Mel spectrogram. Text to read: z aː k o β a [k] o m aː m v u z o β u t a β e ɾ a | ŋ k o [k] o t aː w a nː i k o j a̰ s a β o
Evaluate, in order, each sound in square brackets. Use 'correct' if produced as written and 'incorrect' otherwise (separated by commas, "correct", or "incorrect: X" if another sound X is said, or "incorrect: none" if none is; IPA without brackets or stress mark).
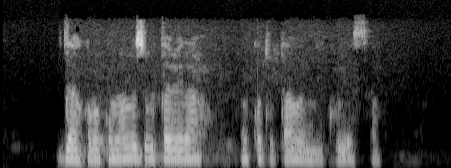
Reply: correct, incorrect: t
